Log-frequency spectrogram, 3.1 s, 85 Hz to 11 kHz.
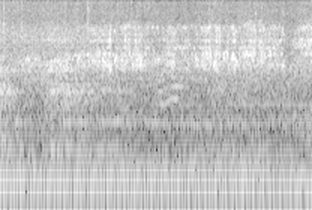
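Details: Triumph Stag V8 after two-year engine rebuild, plugs in, fuel pump working: low, even starter churn at about four turns a second with no firing while fuel fills the carb float chambers before first start.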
